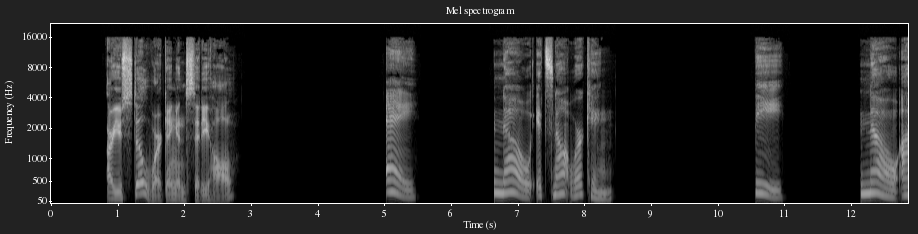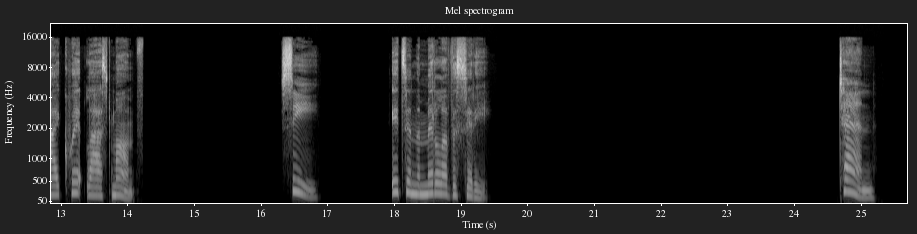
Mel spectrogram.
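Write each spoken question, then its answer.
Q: Are you still working in City Hall?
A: B: No, I quit last month.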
